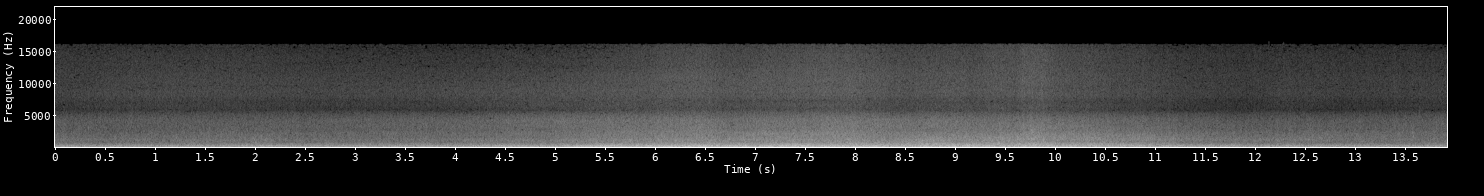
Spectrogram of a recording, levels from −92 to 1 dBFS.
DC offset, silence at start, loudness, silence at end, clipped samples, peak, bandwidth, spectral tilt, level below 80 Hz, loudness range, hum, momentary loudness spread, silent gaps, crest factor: under 0.1%; 0 s; -31 LUFS; 0 s; under 0.1%; -12 dBFS; 16.5 kHz; -6 dB/octave; -36 dBFS; 9 LU; none; 11 LU; none; 18 dB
